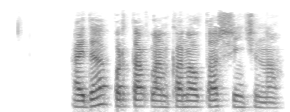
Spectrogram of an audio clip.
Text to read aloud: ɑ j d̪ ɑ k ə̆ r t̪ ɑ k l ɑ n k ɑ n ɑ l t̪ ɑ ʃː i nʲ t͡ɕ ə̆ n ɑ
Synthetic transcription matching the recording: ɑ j d̪ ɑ p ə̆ r t̪ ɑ k l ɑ n k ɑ n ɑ l t̪ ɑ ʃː i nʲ t͡ɕ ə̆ n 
